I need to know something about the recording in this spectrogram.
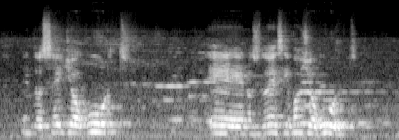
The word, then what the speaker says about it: yogurt: La Y, que es la Y o Y, entonces yogurt, nosotros decimos yogurt. En italiano sería acentuando el yo y acentuando la T, entonces sería yogurt.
